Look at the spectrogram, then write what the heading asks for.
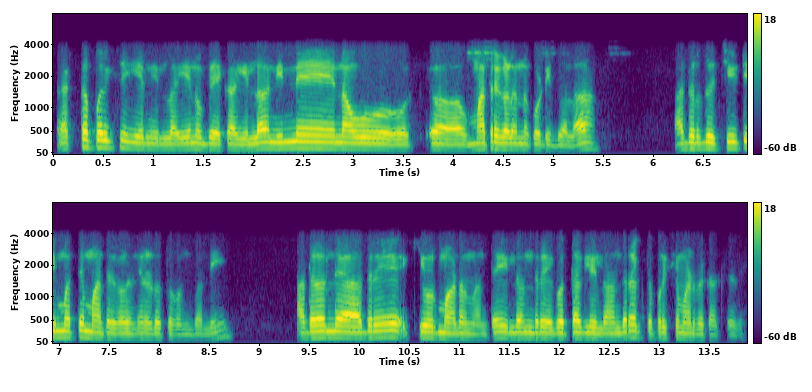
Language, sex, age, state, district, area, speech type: Kannada, male, 18-30, Karnataka, Davanagere, rural, conversation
